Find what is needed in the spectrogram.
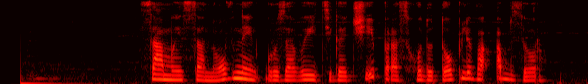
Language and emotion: Russian, neutral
